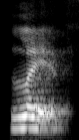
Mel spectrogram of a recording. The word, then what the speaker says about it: live: verbo morar, eu digo live. I live in. I live in. Eu moro em Não é som de i, tá? É som de e lev.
